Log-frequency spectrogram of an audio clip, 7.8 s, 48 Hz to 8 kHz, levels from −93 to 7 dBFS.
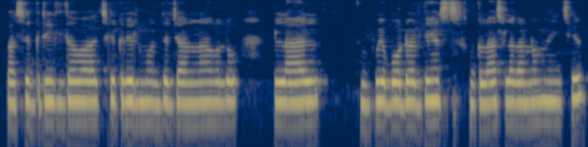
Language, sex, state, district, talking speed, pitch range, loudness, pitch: Bengali, female, West Bengal, Malda, 105 wpm, 230-240 Hz, -24 LUFS, 230 Hz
